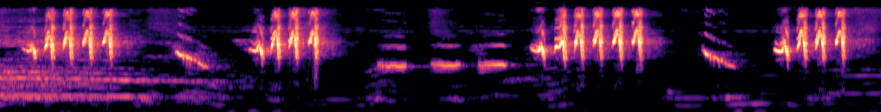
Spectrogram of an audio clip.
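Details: Long-tailed shrike, a cage bird, delivering a full mimicry-filled master song. Four bursts of fast buzzy rattling are separated by quick downward whistles and three steady, evenly spaced whistled notes.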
